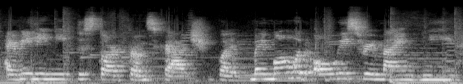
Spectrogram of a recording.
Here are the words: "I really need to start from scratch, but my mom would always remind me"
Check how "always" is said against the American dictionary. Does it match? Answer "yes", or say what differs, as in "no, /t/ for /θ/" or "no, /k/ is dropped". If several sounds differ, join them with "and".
no, /s/ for /z/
